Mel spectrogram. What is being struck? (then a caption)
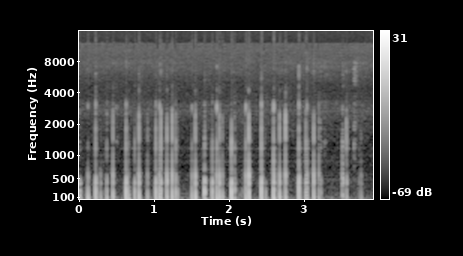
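Rubber phone case. An empty, small, hollow teal rubber phone case, held sideways, is tapped rapidly with long fingernails. About two dozen quick, dull, low thumps come in close succession, each dying away almost instantly with a soft clicky edge.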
